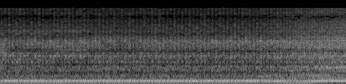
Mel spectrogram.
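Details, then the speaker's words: Engine at idle after valve cover work: a steady, fast ticking chatter over the engine note, unchanged and the same noise as before. Owner suspects plastic left under the cam and plans to redo the job. "okay so unfortunately it is still making the same noise but uh hey there might still be some plastic underneath that cam so I'm gonna have to take it back off and redo it"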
